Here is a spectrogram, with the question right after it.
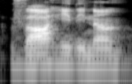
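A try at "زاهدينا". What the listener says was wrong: यहाँ पे क्या है? या साकिन से पहले क्या है? क्या होगा? तो या मद्दा होगा तो खींच कर पढ़ेंगे ना, दीना होगा। दीना क्यों होगा? दीना होगा ना।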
